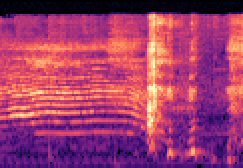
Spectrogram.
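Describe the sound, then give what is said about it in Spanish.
A young girl cries: a sustained, wavering wail for over a second, then several short, choppy sobbing bursts and gasps, fairly loud with no talking. “Por eso que está acá llorando porque la mamá no está cantando con ella.”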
